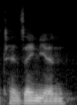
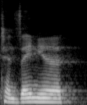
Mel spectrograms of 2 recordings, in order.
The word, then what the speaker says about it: Tanzania: the Kenyan shilling is the same as the Tanzanian. Shilling. You can say Tanzania, Tanzania, there's lots of different ways on how to pronounce it.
